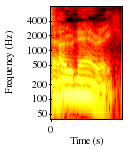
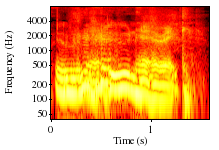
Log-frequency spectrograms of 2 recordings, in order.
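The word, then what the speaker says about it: Oneiric: That'll be the last one before Oneric releases, I guess. – Ooh. Does that mean we can stop having to say... – No, it's Oneric. It's not ooh. – Oneric.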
